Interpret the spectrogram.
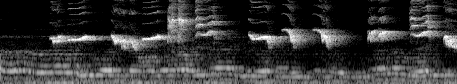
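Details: Orange-headed thrush singing vigorously whenever it hears the call to prayer or Quran recitation, giving rapid, repeated clear whistles and sweeping high notes nearly every half second, with a soft chanting voice underneath.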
